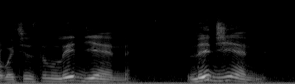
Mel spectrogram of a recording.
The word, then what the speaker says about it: Lydian: Lydian. You say it like a barbarian. This is Greek. Oh, ancient Greek, it's Lydion.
